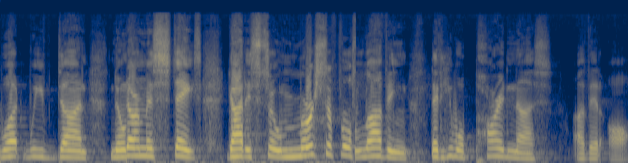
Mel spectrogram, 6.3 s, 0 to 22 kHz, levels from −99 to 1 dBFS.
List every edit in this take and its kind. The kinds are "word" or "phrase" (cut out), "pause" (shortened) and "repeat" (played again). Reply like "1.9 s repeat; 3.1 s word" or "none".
1.3 s phrase; 3.5 s word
